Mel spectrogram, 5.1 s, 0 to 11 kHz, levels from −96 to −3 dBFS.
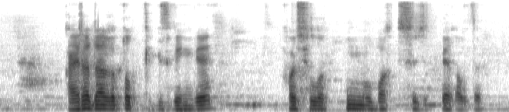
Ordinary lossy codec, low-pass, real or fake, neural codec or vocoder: AAC, 64 kbps; 9.9 kHz; fake; codec, 44.1 kHz, 7.8 kbps, Pupu-Codec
